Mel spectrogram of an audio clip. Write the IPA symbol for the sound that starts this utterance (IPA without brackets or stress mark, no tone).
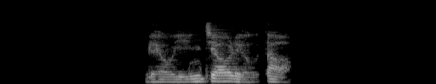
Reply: l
